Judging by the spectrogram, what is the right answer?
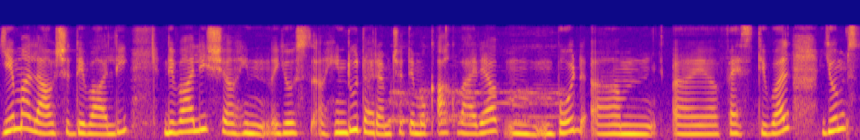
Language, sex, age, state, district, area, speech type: Kashmiri, female, 18-30, Jammu and Kashmir, Baramulla, rural, spontaneous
